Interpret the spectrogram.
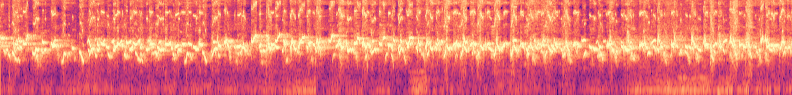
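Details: A yellow-vented bulbul's long, continuous ngeropel song used as a lure to make quiet bulbuls sing: busy, rattling twitters flowing without a break over a soft low hum.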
